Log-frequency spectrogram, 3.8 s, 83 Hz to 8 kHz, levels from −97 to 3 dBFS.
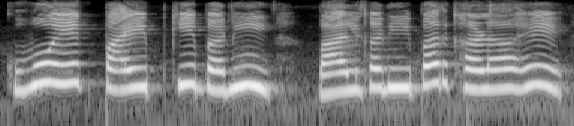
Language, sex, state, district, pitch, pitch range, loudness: Hindi, female, Madhya Pradesh, Bhopal, 335 Hz, 320-365 Hz, -12 LUFS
